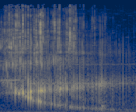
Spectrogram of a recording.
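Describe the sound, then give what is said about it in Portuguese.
Water pours into a glass in a steady stream, bright and splashy for about two seconds before tapering off. No voices are heard. “E neste exato momento, irmanados em pensamento com os amigos espirituais que nos acolhem e envolvem, recebamos nesse copo d'água”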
